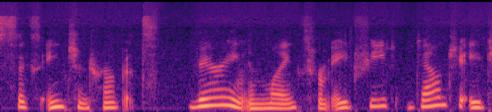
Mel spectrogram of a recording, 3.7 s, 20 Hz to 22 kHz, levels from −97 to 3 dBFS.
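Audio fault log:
2.53–2.63 s, lost packet rebuilt from error correction: for about a tenth of a second the speech turns coarse and hissy, a grainy patch against room noise sitting about 26 dB below the speech, yet the sound never drops out. Several separate packets went missing, which fits roughly three 20 ms frames, and the decoder filled each hole from the low-bitrate backup copy carried in the following packet. Those thin copies keep continuity but lose detail, hence the rough texture.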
